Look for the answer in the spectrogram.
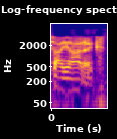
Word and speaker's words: Ioniq: It's IONIQ. And what's the correct pronunciation of that vehicle? – Oh, I hope it's Ionic, because that's what I've been saying.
